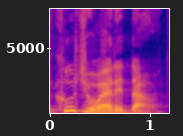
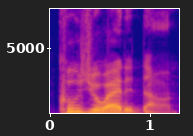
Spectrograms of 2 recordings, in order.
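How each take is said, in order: First: Said in the usual way. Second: Slower, spaced model question; slow repeat. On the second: Shown as a demonstration. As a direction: repeat it slowly for learners.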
